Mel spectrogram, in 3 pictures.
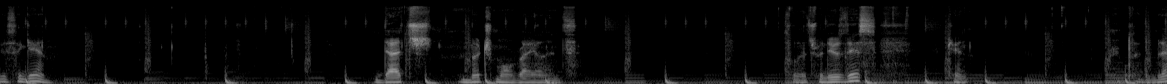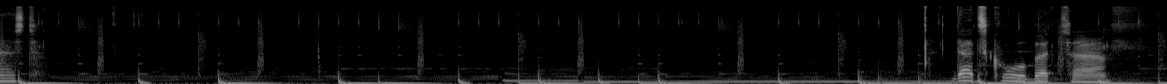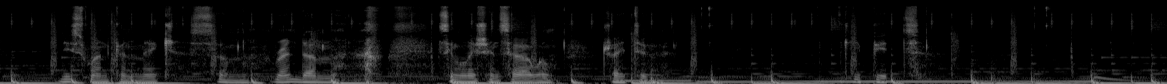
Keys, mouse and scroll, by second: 2.6-3.5 middle drag, 7.9-9.1 drag, 10.6-11.6 drag, 12.9 space, 17.3-18.8 scroll down 3, 18.8-19.7 middle drag, 22.2-23.0 middle drag, 24.7-25.2 shift+middle drag, 25.5 middle click, 26.2-27.7 scroll up 2, 30.4-31.9 drag, 33.8-34.9 drag.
